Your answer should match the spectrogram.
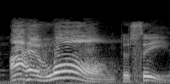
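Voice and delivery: loud, slow, tearful outburst; joyful weeping. Retold or imitated. Visitor weeping with joy to the preacher, loud and slow. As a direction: cry it out with joy.

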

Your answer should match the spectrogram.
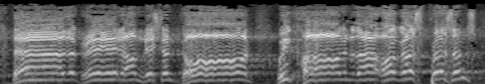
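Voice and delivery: drawn-out holy tone mocking formal preachers; pompous preacher prayer. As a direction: ham up a stuffy pulpit prayer. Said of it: "you know why they talk like that?".

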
